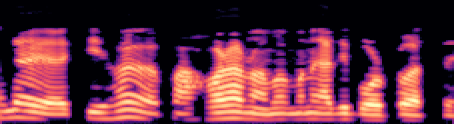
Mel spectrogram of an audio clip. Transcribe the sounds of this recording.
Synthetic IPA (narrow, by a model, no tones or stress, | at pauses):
ɛlɛkiɦɔjpaɦɔɹanɔɦɔjamanɛazibɔɹtɔasɛ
